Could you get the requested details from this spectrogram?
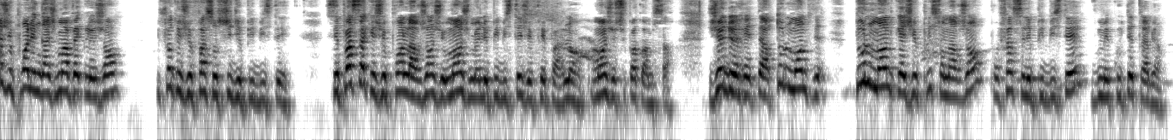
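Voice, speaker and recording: A woman, hosting a live-stream sales pitch from her phone, chatty and repetitive, pleading with viewers. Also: expressive, fast talker, a little mellow. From DR Congo.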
